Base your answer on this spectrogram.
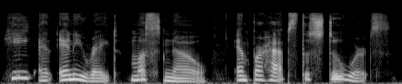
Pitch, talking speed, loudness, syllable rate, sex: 190 Hz, 150 wpm, -19 LUFS, 3.8 syllables/s, female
